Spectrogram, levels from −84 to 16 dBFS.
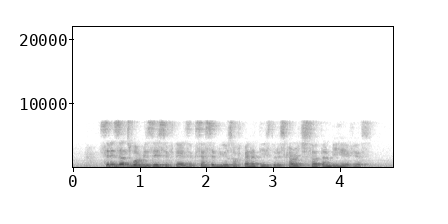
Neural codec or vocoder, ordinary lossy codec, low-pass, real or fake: none; AAC, 48 kbps; 7.2 kHz; real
